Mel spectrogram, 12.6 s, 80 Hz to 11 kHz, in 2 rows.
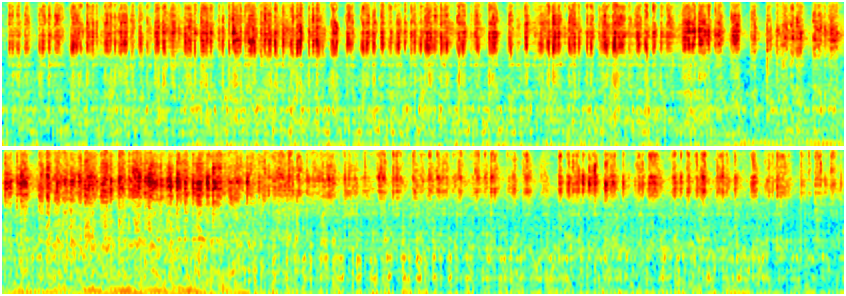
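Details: Rattle from the crankshaft pulley on an EA111 engine at idle: light, irregular metallic ticking and rattling from the front pulley area; cause not yet pinned down.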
